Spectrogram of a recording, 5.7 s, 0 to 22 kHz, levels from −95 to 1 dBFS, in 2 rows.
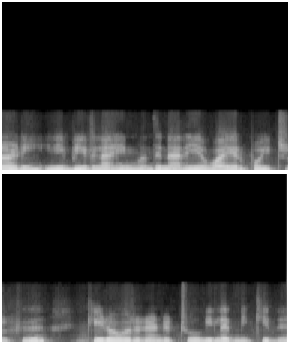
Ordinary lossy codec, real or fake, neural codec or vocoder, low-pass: none; fake; codec, 16 kHz, about 1 kbps, DyCAST, with the encoder's durations; none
